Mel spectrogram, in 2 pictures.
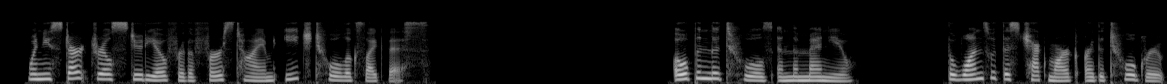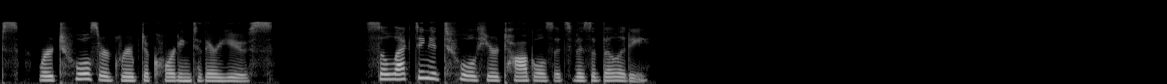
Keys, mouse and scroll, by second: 20.0 click, 21.8 click, 22.3 click.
